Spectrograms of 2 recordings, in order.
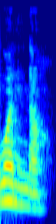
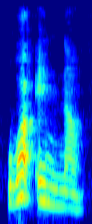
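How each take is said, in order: First: The words run together without a glottal stop. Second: A glottal stop separates the two words. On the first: The speaker calls it wrong. "I cannot say wanna. It's not a word" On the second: The speaker calls it right. "This is the best way and the correct way to pronounce it"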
